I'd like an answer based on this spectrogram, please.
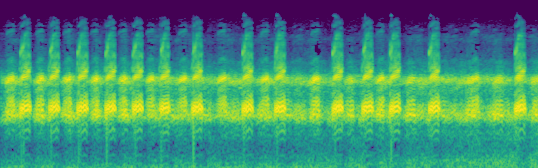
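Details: Frogs calling for courtship at night in a water-filled rice paddy in May, near houses; loud croaks in quick irregular bursts, several callers overlapping, some notes standing out sharply above the steady chorus.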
